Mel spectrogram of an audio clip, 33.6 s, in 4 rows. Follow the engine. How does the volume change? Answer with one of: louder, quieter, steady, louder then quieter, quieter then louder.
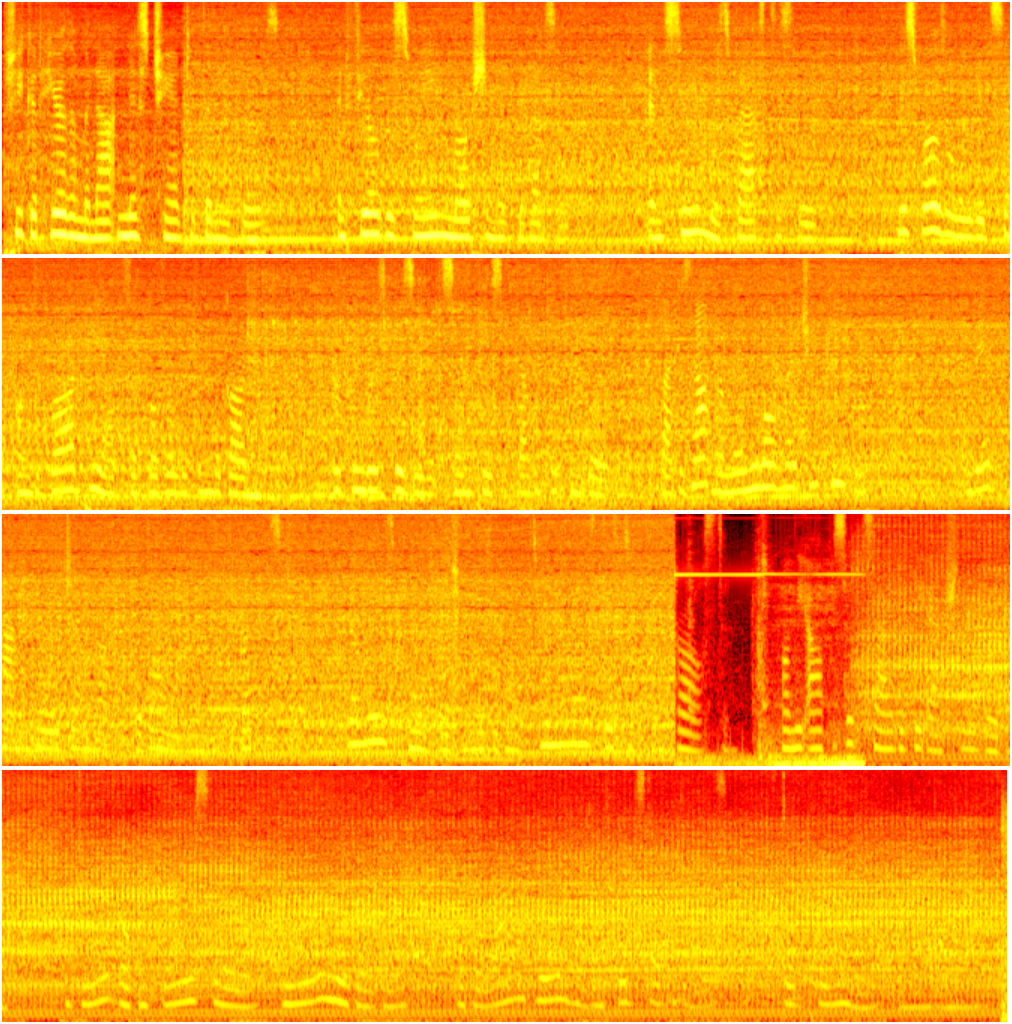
steady.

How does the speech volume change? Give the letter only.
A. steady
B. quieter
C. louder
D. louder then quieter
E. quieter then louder
B.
